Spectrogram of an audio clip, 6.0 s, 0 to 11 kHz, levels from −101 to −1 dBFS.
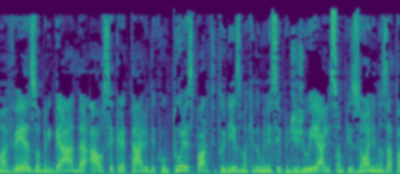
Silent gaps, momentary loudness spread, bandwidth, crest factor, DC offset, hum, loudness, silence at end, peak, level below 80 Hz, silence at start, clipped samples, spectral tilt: none; 4 LU; 11 kHz; 16 dB; under 0.1%; none; -22 LUFS; 0 s; -6 dBFS; -46 dBFS; 0 s; under 0.1%; -4.5 dB/octave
